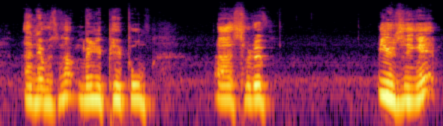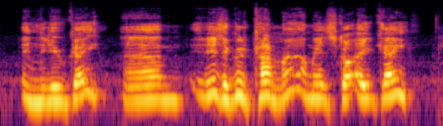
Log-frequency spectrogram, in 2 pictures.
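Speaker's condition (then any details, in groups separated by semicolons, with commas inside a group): Cerebral palsy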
